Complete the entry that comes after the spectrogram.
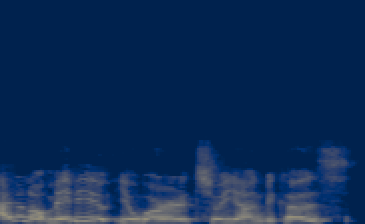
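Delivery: ordinary talk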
